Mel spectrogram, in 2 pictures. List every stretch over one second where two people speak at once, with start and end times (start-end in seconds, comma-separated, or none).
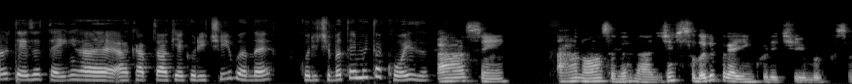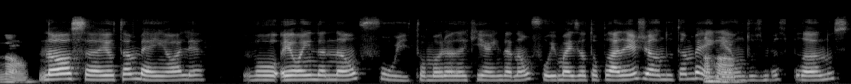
none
